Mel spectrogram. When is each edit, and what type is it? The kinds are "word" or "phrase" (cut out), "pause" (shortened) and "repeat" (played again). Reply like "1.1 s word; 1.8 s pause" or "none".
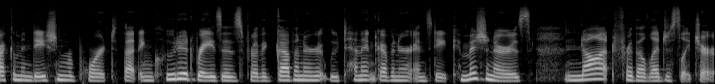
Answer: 5.6 s word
